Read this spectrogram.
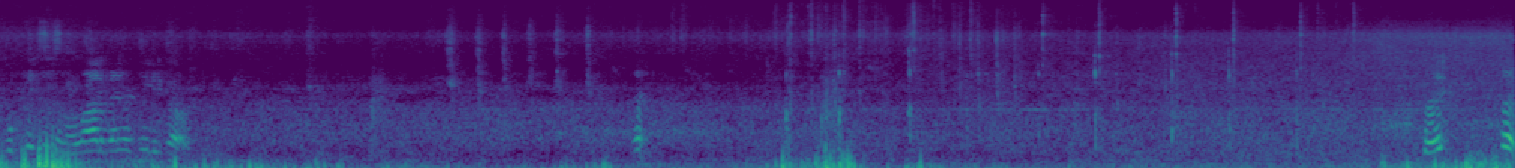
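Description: A girl calls out nearby outdoors.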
